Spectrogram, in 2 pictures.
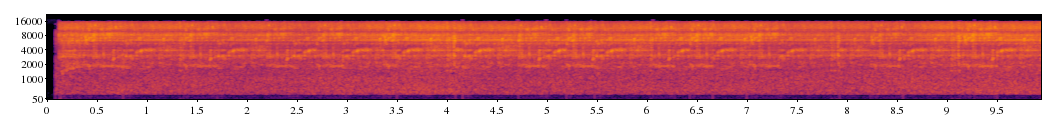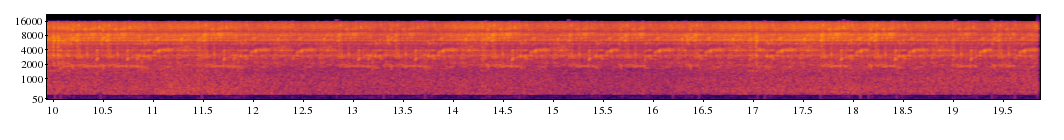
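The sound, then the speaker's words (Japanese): Steady wet fizzing and gentle watery crackle of foam and water washing an ear, worked right up against the ear, continuing evenly for the whole stretch with faint rhythmic bubbling and no talking. “それではお耳の洗浄を始めていきます。”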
